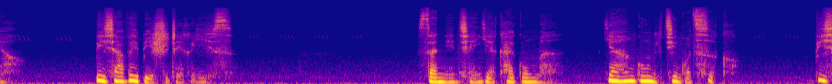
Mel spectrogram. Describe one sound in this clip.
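A second woman speaks with animation, close by.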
